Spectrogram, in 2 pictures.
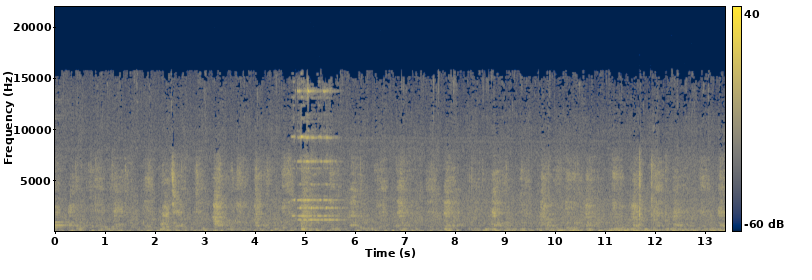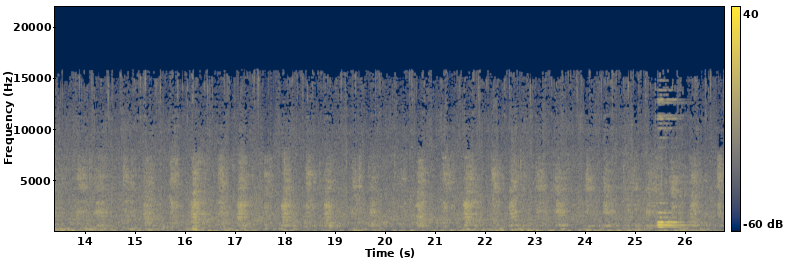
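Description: A stationary bike trainer whirs steadily.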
